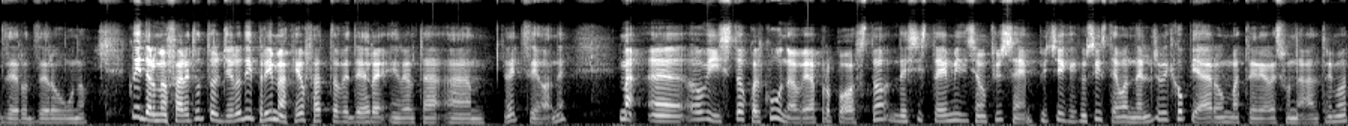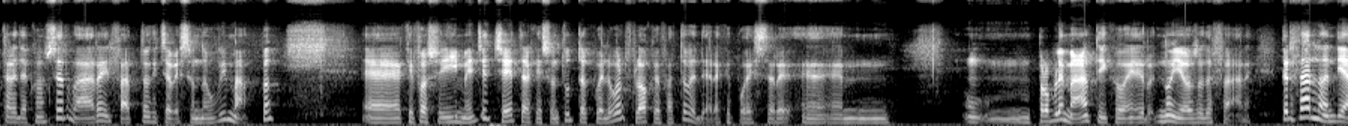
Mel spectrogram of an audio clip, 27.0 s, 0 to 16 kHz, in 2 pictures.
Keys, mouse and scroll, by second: 24.4-26.9 drag.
